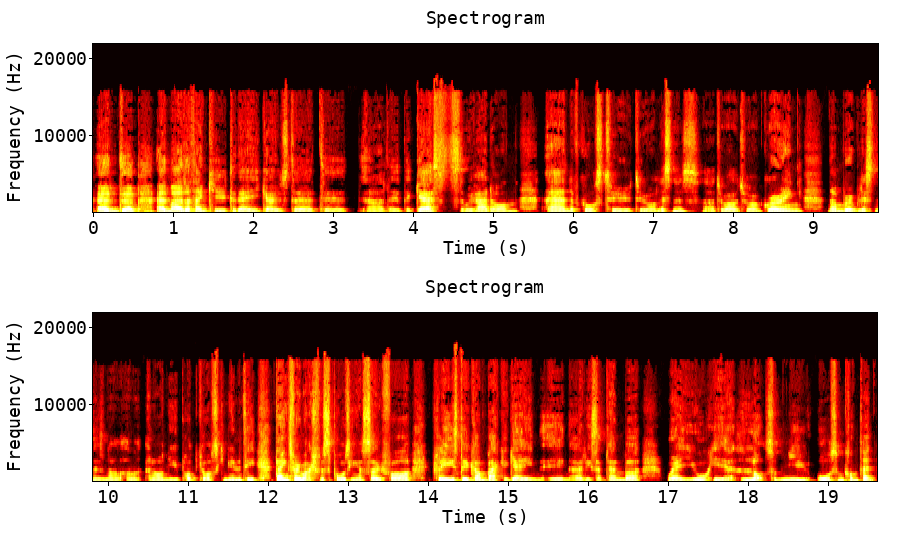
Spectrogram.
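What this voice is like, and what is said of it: Sophisticated-sounding accent. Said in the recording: “I love your accent. It just makes me think that I'm sophisticated”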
